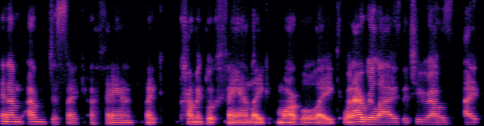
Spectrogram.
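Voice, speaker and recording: A woman's voice: very deep voice, level tone, normal speed, gravelly. A woman co-hosting a podcast interview, reflective and thoughtful as she builds long points. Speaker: podcast co-host. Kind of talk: interview conversation.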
